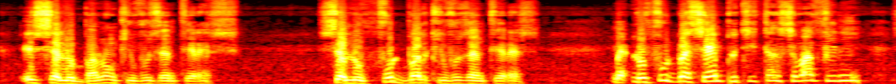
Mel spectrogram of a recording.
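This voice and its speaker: At a moderate pace, a man speaks in a fairly high pitch with a dark, mellow tone and very wide pitch swings. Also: big swings in loudness. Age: 60s. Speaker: political commentator. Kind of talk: political address to youth. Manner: animated.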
